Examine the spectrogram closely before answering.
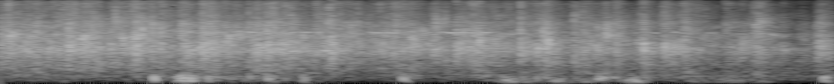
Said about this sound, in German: Wo wir gerade dabei sind, nochmal eine Runde Applaus für den erstmaligen Moderator heute Abend, Simon Stäblein.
